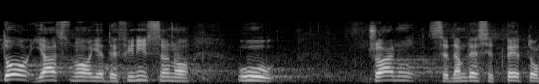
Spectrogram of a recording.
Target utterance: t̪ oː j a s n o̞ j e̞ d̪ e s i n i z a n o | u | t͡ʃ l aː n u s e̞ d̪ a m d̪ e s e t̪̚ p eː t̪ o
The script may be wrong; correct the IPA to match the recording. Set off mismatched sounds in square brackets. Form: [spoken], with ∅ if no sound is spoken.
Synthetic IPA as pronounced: t̪ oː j a s n o̞ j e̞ d̪ e [f] i n i [s] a n o | u | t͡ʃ l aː n u s e̞ d̪ a m d̪ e s e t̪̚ p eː t̪ o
